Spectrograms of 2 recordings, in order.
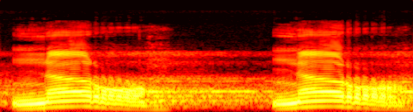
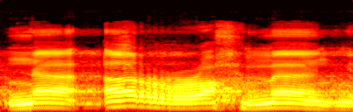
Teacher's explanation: Harusnya dia di wasol itu alifnya ini tidak dibaca, lamnya juga tidak dibaca, langsung masuk ke huruf ro bertasdid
